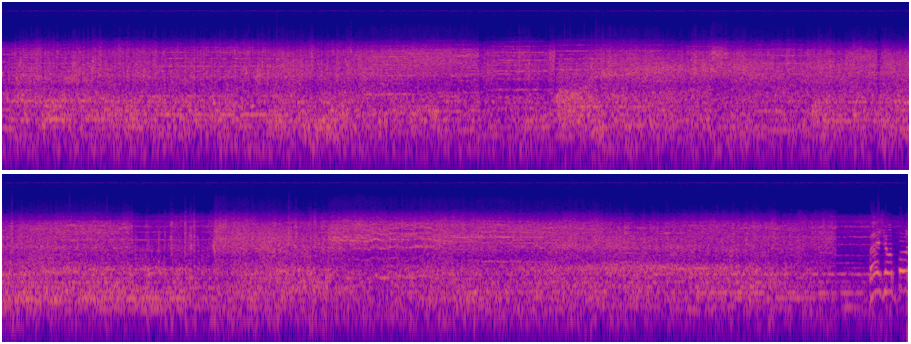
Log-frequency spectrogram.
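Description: Film soundtrack of loud rock-and-roll band music with electric guitar, with the booms and crashes of a giant-monster attack mixed in. The texture of the sound changes about six to seven seconds in.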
